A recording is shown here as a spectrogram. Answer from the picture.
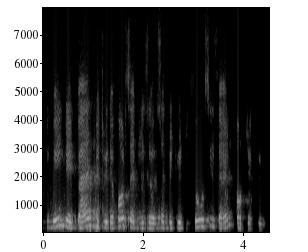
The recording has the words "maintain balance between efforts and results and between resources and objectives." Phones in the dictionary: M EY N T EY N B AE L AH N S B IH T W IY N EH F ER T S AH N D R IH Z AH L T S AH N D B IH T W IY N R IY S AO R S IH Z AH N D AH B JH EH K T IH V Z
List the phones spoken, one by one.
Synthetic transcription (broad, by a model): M EY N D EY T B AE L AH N B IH T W IY N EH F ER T S AH N D R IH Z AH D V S AH N D B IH T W IY N R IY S AO R S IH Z AH N D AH B JH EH K T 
